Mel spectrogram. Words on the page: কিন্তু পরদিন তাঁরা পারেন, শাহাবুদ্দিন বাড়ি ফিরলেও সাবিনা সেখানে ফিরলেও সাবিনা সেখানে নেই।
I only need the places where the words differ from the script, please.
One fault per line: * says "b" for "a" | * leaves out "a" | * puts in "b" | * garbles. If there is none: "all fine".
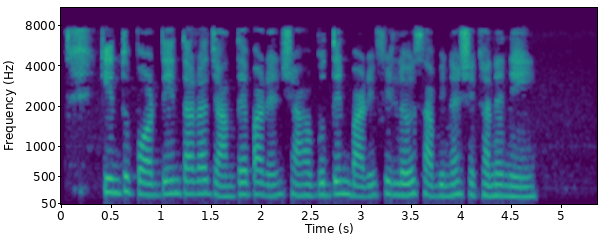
* puts in "জানতে"
* leaves out "ফিরলেও সাবিনা সেখানে"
